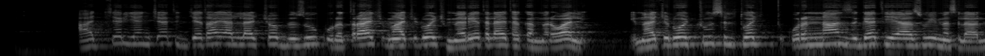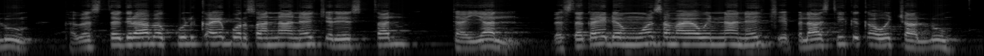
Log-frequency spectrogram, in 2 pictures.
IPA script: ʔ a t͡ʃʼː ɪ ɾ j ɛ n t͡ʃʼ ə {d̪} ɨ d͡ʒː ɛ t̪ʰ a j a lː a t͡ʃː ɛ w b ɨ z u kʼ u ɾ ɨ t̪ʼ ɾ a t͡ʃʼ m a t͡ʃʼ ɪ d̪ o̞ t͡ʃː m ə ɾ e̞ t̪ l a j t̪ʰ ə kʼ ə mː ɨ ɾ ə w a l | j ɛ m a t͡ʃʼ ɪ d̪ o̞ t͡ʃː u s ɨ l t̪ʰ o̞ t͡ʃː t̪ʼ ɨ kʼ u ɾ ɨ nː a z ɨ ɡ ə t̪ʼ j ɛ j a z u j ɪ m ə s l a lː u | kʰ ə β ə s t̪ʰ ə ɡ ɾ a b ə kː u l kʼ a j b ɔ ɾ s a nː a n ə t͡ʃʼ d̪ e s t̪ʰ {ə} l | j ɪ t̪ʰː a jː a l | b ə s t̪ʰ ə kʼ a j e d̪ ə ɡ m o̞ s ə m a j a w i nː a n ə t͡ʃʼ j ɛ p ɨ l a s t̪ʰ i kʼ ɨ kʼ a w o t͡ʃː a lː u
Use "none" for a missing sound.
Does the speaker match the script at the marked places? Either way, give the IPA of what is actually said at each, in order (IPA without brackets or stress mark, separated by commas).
t̪, a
